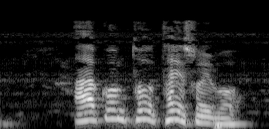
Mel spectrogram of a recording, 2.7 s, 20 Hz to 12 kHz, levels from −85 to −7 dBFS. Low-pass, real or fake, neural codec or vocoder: 7.2 kHz; real; none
